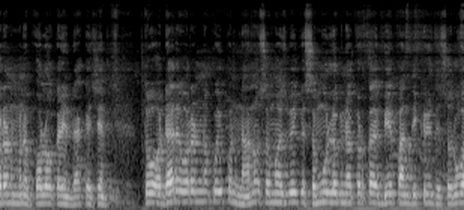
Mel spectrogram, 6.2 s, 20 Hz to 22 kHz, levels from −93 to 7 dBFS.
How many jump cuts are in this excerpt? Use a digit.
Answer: 0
